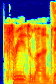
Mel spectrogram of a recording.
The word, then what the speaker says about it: Friesland: Friesland.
